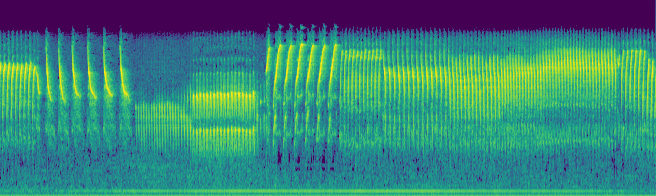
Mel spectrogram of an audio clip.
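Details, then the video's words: Canary song varying in tour: separate high down-slurred whistles, a steady low buzzy tone, more slurred notes, then long fast buzzing trills, one rising in pitch, in a small room with a faint low hum. "Song by Canary"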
